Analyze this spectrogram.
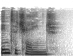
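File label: "interchange", English, British English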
